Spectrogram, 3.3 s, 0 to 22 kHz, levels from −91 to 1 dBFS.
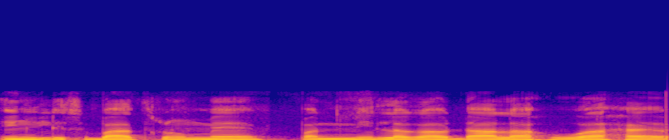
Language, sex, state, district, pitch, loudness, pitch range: Hindi, male, Haryana, Jhajjar, 135 Hz, -16 LUFS, 130-145 Hz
